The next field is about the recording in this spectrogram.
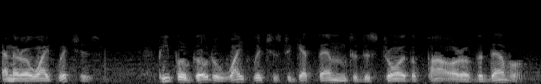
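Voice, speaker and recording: A gravelly, low-voiced doctor, coaxing and lilting; tinny old radio. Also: male voice, normal speed, slight background noise. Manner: gentle, coaxing, lilting storyteller delivery. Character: soothing, patronizing middle-aged male doctor. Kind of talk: 1970s radio drama acting.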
